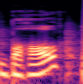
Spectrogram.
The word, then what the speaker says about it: Bohol: It's Bohol. – Bohol, Philippines.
